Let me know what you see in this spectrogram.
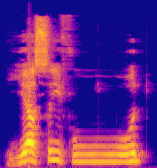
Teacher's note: سی جو ہے بہت موٹا اونچا ہے، لیکن زیر کی وجہ سے وہ بہت موٹائی اونچائی اس میں تھوڑا کمی آ جاتی ہے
